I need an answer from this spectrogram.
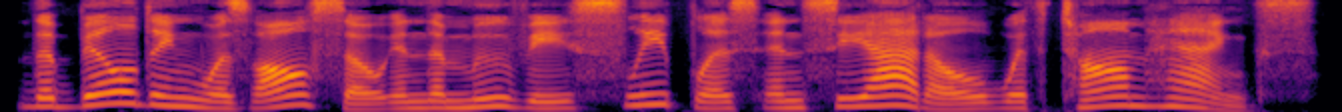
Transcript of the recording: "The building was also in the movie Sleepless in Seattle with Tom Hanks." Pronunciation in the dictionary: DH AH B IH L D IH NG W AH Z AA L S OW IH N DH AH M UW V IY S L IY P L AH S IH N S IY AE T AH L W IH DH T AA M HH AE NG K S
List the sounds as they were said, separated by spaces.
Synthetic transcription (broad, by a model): DH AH B IH L D IH NG W AH Z AA L S OW IH N DH AH M UW V IY S L IY P L AH S IH N S IY AE T AH L W IH DH T AA M HH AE NG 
